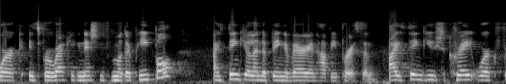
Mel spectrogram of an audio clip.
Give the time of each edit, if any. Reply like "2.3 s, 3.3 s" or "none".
3.7 s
